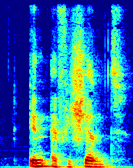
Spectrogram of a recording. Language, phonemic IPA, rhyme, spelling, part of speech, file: Dutch, /ˌɪn.ɛ.fiˈʃɛnt/, -ɛnt, inefficiënt, adjective, Nl-inefficiënt.ogg
- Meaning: inefficient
